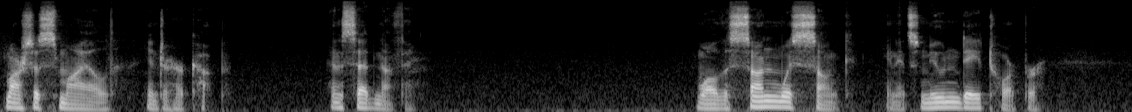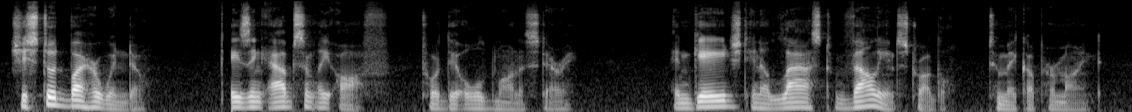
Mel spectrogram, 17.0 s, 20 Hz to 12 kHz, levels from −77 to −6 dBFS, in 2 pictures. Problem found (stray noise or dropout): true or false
true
